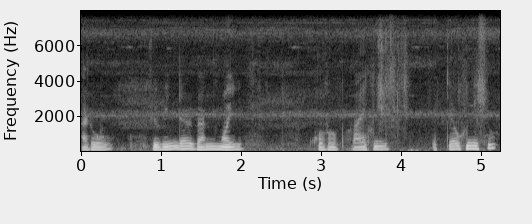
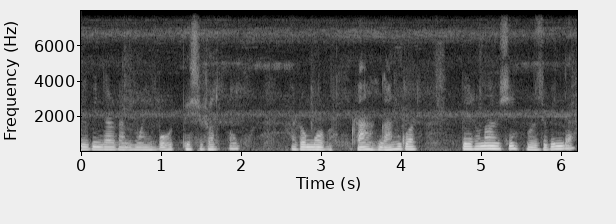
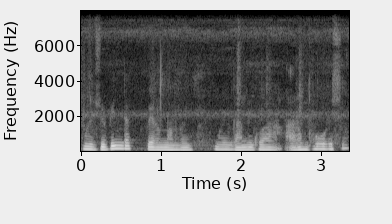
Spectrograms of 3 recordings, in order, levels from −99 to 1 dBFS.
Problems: none marked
